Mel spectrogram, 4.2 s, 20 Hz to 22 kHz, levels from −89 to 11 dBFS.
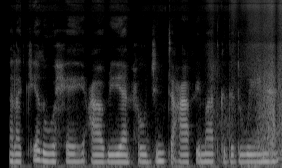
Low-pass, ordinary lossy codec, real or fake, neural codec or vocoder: none; none; real; none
